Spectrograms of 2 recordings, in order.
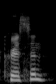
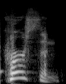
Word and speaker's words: Kirsten: apologize, Kristen. I didn't know your 4-year-old was listening. It's Kirsten. Oh my You guys god! always get her name wrong.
